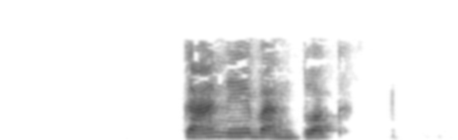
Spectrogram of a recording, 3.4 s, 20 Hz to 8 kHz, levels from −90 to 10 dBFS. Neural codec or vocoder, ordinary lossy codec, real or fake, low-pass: none; MP3, 24 kbps; real; 7.2 kHz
